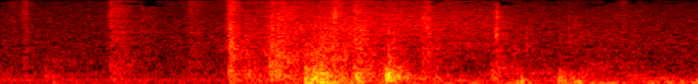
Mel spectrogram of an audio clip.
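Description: A climber drops onto a crash pad with a soft thump.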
